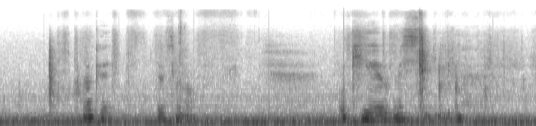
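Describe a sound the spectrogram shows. A woman speaks briefly and softly, close to the microphone.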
